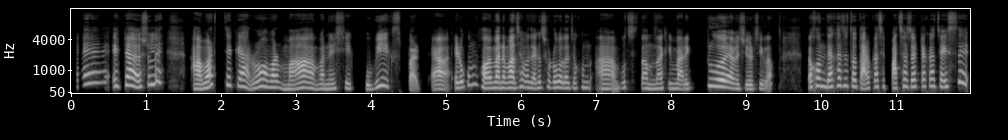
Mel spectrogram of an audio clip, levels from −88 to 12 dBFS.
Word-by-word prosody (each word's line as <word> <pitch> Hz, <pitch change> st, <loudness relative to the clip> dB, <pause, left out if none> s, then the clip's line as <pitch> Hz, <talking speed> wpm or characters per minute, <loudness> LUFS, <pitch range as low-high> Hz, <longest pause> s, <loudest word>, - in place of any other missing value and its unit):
হ্যাঁ, 440 Hz, +4 st, -2 dB, 0.2 s
এটা 355 Hz, +4 st, +3 dB, 0.2 s
আসলে 380 Hz, +9 st, -2 dB, 0.5 s
আমার -, -, +6 dB, 0.2 s
থেকে 345 Hz, -3 st, -2 dB
আরো 235 Hz, 0 st, -5 dB
আমার 260 Hz, -1 st, +2 dB
মা 190 Hz, -, +2 dB, 0.4 s
মানে 200 Hz, 0 st, -3 dB, 0.2 s
সে 230 Hz, -, -6 dB, 0.2 s
খুবই 190 Hz, -, -3 dB
এক্সপার্ট। 300 Hz, -, -5 dB, 0.2 s
আ -, -, +1 dB, 0.3 s
এরকম 265 Hz, +11 st, -1 dB
হয় 225 Hz, +1 st, +5 dB
মানে 240 Hz, 0 st, +5 dB
মাঝে, 240 Hz, +4 st, +5 dB
মাঝে, 245 Hz, -3 st, -3 dB
আগে 245 Hz, -, -5 dB
ছোটবেলায় 245 Hz, -2 st, -2 dB
যখন 250 Hz, +2 st, -9 dB, 0.2 s
আ -, -, 0 dB, 0.2 s
বুঝতাম 220 Hz, -3 st, -6 dB
না -, -, 0 dB
কিংবা 210 Hz, -1 st, -3 dB
আরেকটু 220 Hz, +10 st, -7 dB, 0.2 s
আমি 255 Hz, -, +5 dB
ইমেচিউর 190 Hz, -2 st, -4 dB
ছিলাম। 195 Hz, -, -5 dB, 0.5 s
তখন 335 Hz, -, +2 dB
দেখা 300 Hz, +4 st, +3 dB
যেত 315 Hz, -2 st, -3 dB
তার 230 Hz, -, +5 dB
কাছে 290 Hz, +1 st, -1 dB
৳৫০০০ 285 Hz, +6 st, +1 dB
টাকা 305 Hz, +1 st, +1 dB
চাইছে। 295 Hz, -, -1 dB
255 Hz, 185 wpm, -23 LUFS, 220-305 Hz, 0.5 s, আমার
